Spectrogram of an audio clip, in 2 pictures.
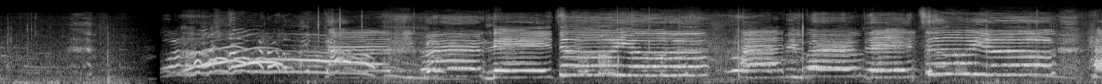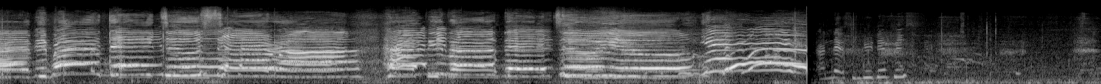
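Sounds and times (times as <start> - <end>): women singing unaccompanied: 2.8 - 18.2.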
